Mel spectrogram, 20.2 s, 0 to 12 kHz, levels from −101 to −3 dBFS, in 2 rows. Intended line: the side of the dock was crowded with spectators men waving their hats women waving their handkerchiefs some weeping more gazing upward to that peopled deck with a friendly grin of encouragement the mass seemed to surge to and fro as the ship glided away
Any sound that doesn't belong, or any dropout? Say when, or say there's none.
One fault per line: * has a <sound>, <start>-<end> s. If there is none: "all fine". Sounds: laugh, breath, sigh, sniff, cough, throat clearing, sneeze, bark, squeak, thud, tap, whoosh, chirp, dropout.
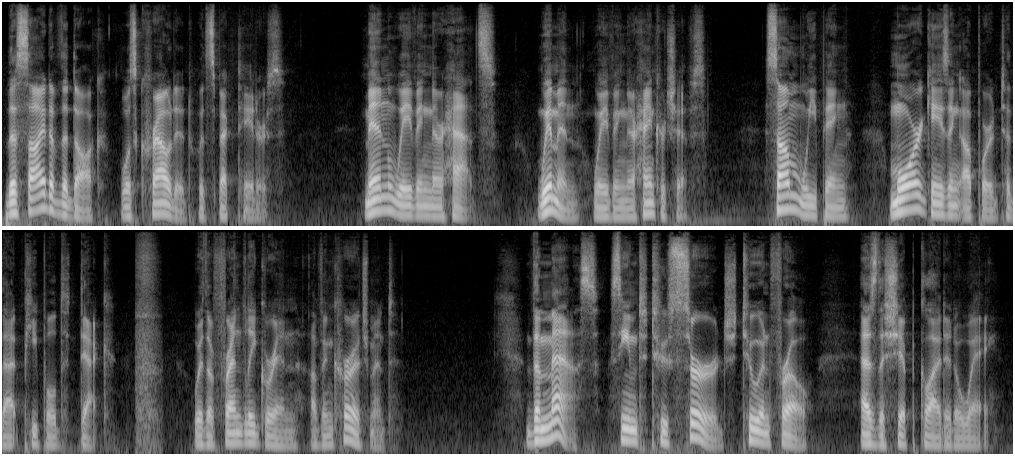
* has a breath, 11.4-11.7 s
